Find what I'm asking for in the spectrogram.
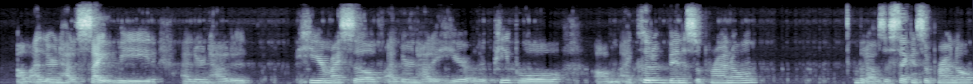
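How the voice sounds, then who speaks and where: Over noticeable background noise, a woman with a fairly low pitch talks at a fairly quick pace, her loudness swinging widely. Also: fairly even intonation. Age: 30s. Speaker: singer and vlogger. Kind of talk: casual vlog. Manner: casual, filler-heavy.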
